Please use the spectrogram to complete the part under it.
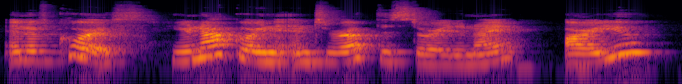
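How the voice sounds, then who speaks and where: A mildly exasperated papa chicken at bedtime, as a woman reader puts him on. He is patient and gently chiding, in a bright storybook voice with roomy echo. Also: fairly high pitch, very animated, a little fast.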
